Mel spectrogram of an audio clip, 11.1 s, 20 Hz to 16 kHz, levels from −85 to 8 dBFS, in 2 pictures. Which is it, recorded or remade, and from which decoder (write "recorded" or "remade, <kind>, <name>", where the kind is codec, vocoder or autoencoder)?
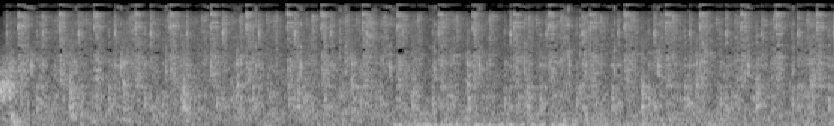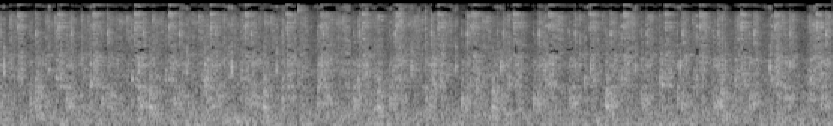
recorded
